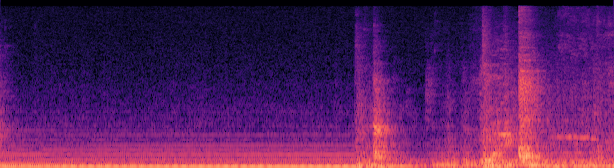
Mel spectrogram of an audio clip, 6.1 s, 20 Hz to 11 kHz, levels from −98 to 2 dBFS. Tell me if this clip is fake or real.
real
